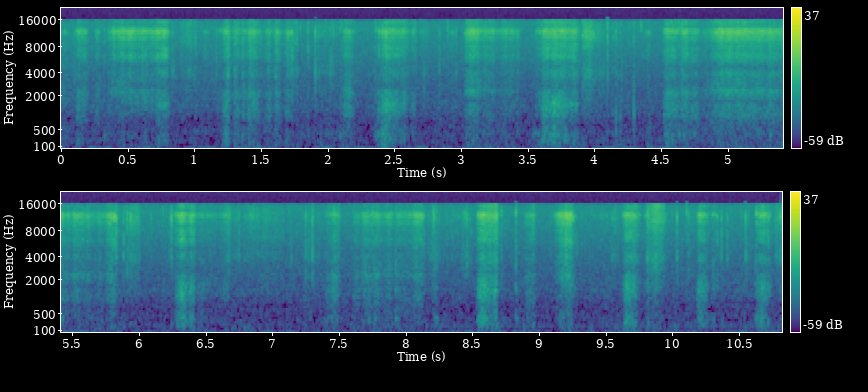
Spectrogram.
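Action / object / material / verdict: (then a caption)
scrape / lined paper sheet with steel pen nib / paper / none. A steel fountain pen nib is drawn across a flat sheet of lined writing paper, writing characters in green ink. Soft scratchy strokes come in short bursts with brief pauses between them, over a faint steady low hum.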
